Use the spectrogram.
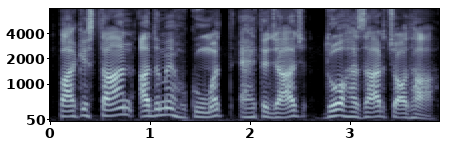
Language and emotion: Urdu, neutral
